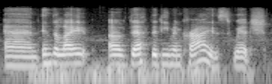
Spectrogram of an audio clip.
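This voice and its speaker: A woman's voice: lowish voice, fairly even intonation, slow. A woman from the Philippines chatting casually as a guest on a panel, informal and self-deprecating. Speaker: game designer, panel guest.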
